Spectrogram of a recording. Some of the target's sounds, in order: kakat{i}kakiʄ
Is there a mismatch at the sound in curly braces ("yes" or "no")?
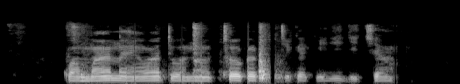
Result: no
